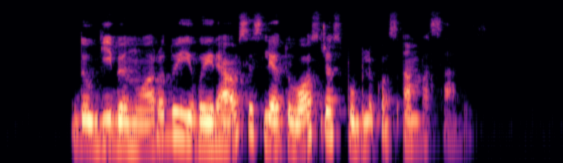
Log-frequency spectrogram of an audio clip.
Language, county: Lithuanian, Vilnius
